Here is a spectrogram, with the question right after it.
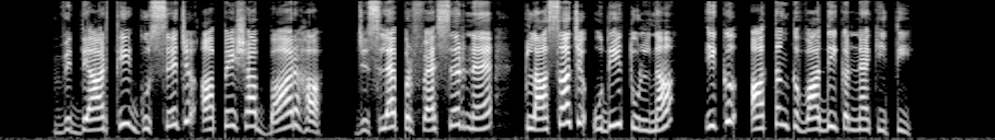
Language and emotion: Dogri, angry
